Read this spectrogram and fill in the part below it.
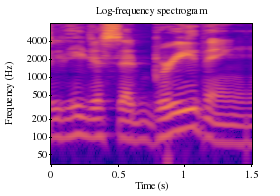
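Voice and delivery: ordinary talk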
